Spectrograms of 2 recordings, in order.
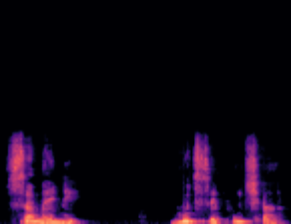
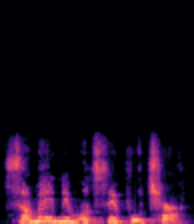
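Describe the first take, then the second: First: Lowered repeat. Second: Declaimed on a high, lifted pitch; raised declaiming. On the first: Thoughtful youth echoes time's question to himself, lowered delivery. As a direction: let the line settle and drop. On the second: Thoughtful youth recalls time questioning him, raised declaiming. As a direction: lift the line high, theatrically. Monologue line, first take. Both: Acted.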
